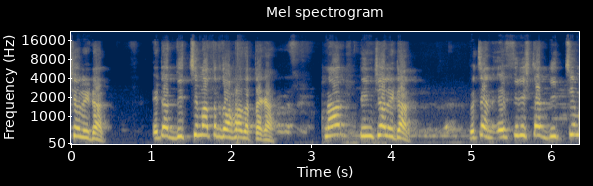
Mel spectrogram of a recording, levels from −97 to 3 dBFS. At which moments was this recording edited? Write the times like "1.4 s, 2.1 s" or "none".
none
